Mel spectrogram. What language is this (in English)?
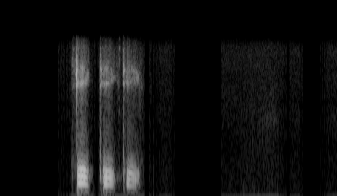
Dogri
